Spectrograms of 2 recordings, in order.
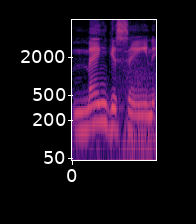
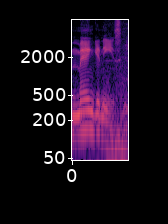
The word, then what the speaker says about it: manganese: He's saying mangane instead of manganese.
